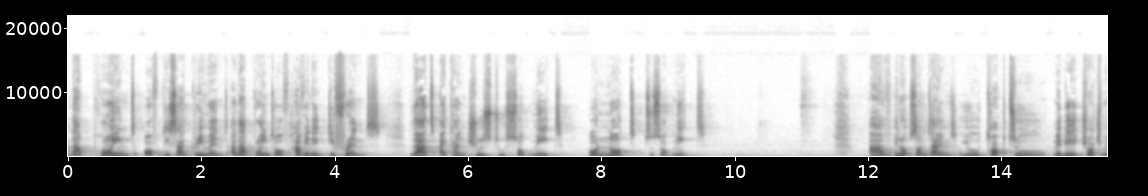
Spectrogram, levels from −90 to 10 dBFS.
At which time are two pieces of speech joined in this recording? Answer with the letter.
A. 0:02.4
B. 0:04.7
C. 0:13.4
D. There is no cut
C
